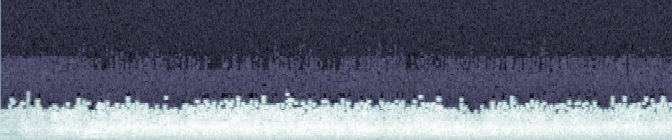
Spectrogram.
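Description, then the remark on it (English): An audience applauds in a dense, steady wash of clapping that holds at an even, fairly loud level for about seven seconds without letting up. “It's okay to applaud at this point.”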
